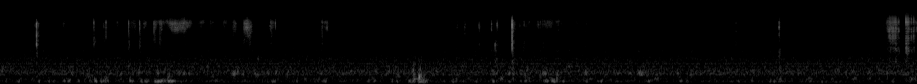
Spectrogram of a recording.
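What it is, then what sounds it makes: Fabric climbing chalk bag being scratched. Fingertips and long nails scratch and rub the green side fabric of a small, hollow, padded nylon climbing chalk bag lying on its side. Quiet, bright scratchy ticks and crinkly rustles come in short bursts over a faint steady hiss, with a louder swell of rubbing at the very end.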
